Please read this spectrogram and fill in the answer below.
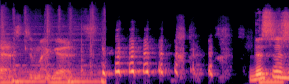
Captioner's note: laughing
